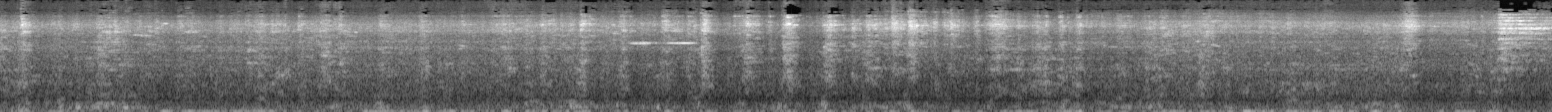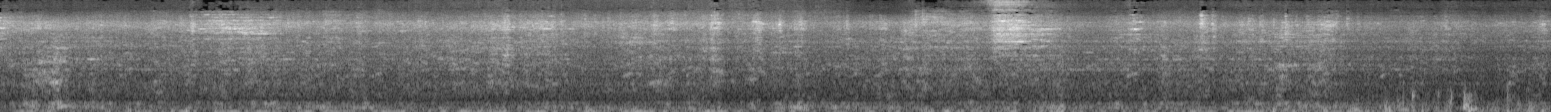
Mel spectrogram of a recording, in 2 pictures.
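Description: Kansas City Southern freight train's covered hopper cars rolling past: a steady rumble of steel wheels on rail, with irregular clicks and clanks as the wheels run over the rail joints.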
